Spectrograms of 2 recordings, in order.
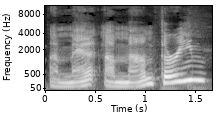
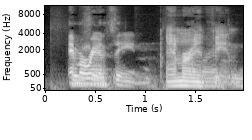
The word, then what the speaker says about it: Amaranthine: We are going to move on to SCP-7070 Amanthrine? Do you know how to pronounce this, Plague? – Amaranthine.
